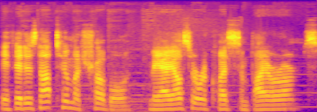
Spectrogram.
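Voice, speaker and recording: A man does a high-pitched put-on character voice at a fairly quick pace, with faint music in the background. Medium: actual play. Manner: formal, stiff.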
